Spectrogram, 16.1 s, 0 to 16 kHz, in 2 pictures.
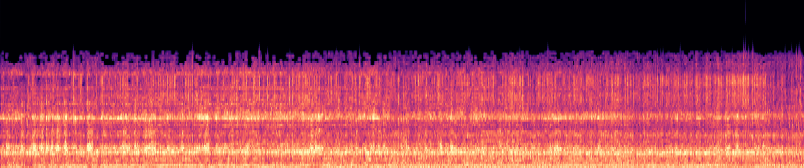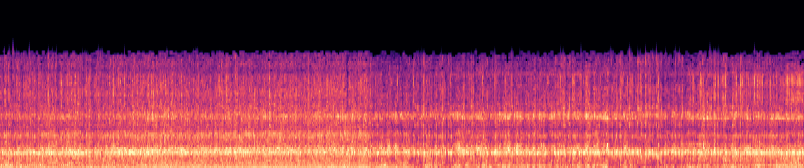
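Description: Haynes Roadster kit car's 1800 engine under power on track, its note climbing slowly for several seconds, dropping suddenly about twelve seconds in, then climbing again near the end. A steady rush of wind and road noise lies under it in the open cockpit.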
